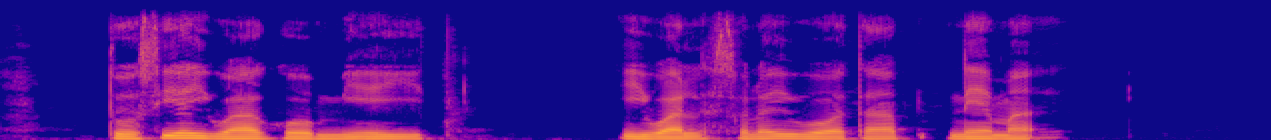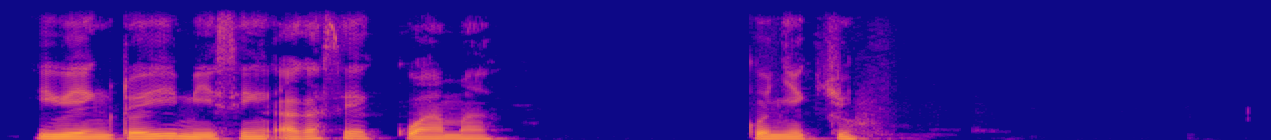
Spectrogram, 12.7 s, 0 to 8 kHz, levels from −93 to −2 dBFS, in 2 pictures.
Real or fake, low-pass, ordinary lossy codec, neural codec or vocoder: real; 7.2 kHz; none; none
